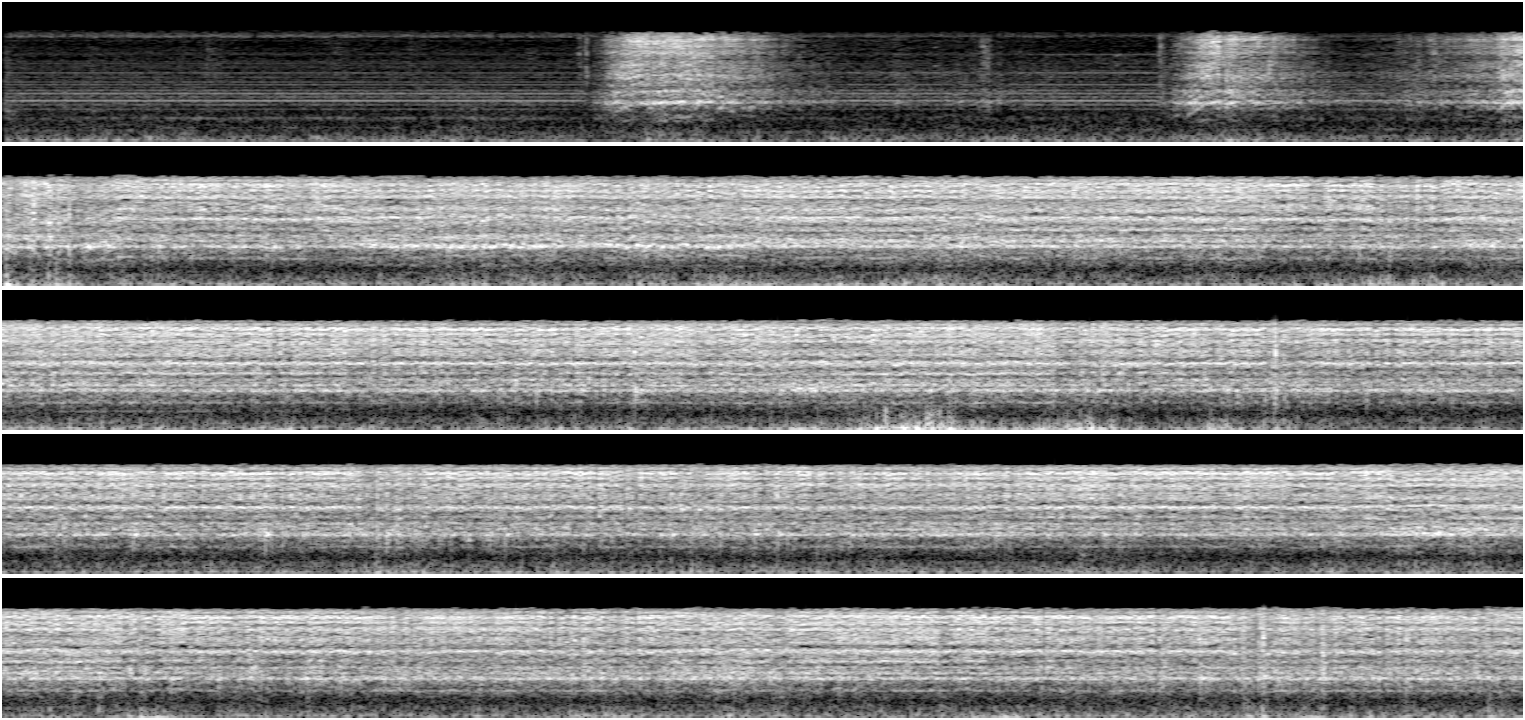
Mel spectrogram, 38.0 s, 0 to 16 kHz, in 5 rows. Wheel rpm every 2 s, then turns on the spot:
0, 30, 20, 20, 130, 160, 170, 160, 160, 160, 160, 160, 160, 160, 160, 160, 160, 160, 160.
4-6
